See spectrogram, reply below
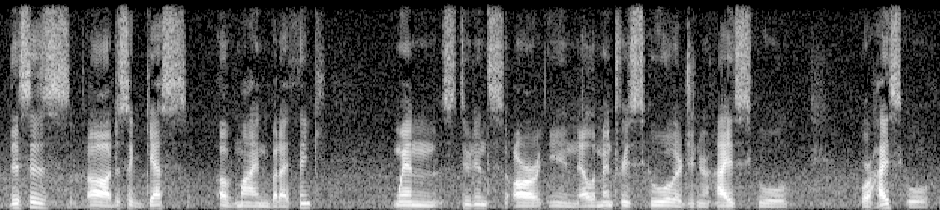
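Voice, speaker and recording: A man's voice: fairly low pitch, fairly bright tone, slight background noise, rough recording. A man hosting an English-learning podcast, explaining patiently and checking in often with "okay?". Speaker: English teacher.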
